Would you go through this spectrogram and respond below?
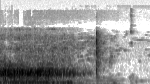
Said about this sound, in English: You hear a growling nearby.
